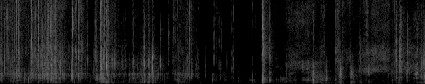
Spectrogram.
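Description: A hand crumples and presses the pages of a glossy paper magazine, making dense, bright crinkling and crackling with almost no low end. The crackles come in quick overlapping bursts, ease into a brief near-silent lull, then return with a sharp crack before settling into steadier, softer rustling.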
